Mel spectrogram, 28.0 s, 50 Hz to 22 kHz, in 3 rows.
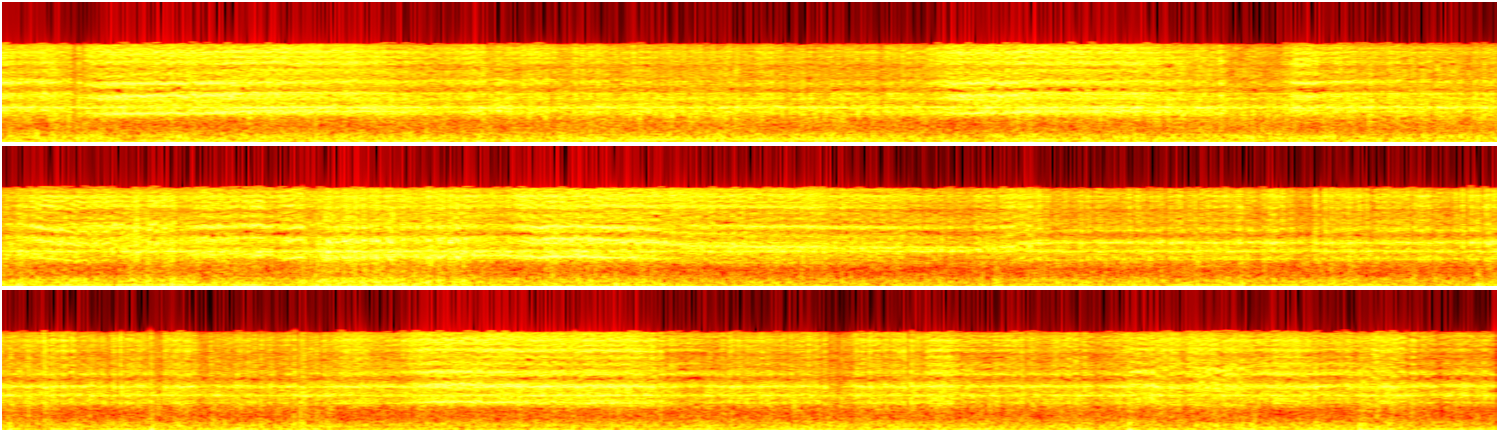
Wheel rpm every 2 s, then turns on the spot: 220, 230, 230, 230, 220, 230, 190, 170, 200, 200, 200, 200, 190, 200.
none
